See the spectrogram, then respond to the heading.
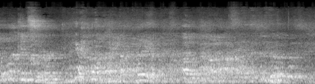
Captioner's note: laughter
